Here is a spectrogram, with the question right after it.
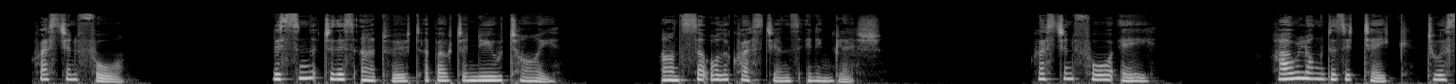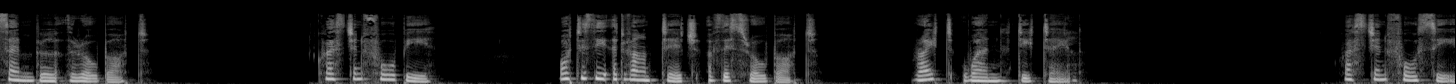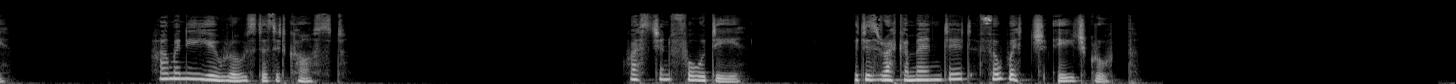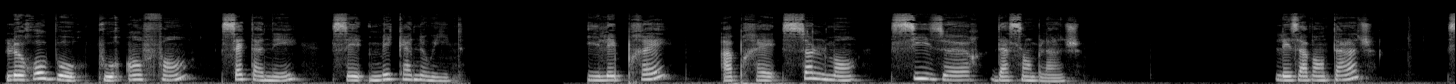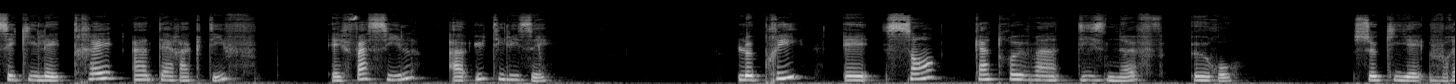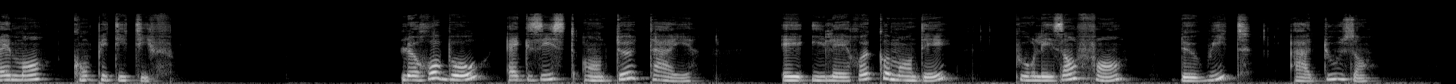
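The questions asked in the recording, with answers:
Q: How long does it take to assemble the robot?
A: 6 hours

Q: What is the advantage of this robot?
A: Very interactive / easy to use

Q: How many euros does it cost?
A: 199 euros

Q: It is recommended for which age group?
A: Children aged 8 to 12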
